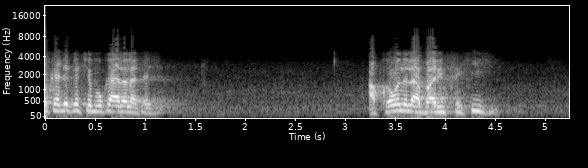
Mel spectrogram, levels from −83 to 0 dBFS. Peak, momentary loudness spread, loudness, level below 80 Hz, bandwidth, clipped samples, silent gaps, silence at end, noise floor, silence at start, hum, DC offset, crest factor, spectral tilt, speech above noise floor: 0 dBFS; 13 LU; -11 LUFS; -48 dBFS; 8.2 kHz; 0.1%; none; 0.75 s; -46 dBFS; 0 s; none; under 0.1%; 14 dB; -8 dB/octave; 35 dB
